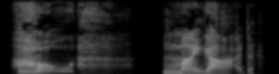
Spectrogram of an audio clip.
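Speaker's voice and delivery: weak rasping voice, helpless with hysterical laughter. She speaks to Troy while pulling him back to the Jeep; weak rasp, hysterical laughter. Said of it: "she rasped weakly, still hysterical with laughter".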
